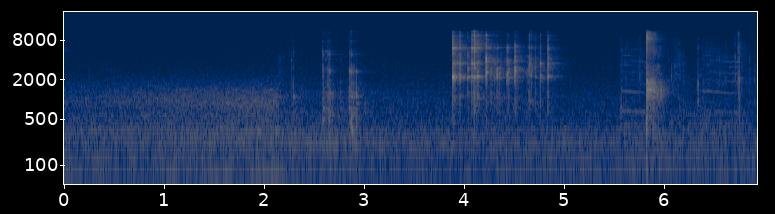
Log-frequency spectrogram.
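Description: A metal spoon clinking against ice cubes in a small drinking glass: a quick cluster of bright, ringing clinks about four seconds in, with a few lighter clicks just before. Near six seconds comes a single sharp glassy knock.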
